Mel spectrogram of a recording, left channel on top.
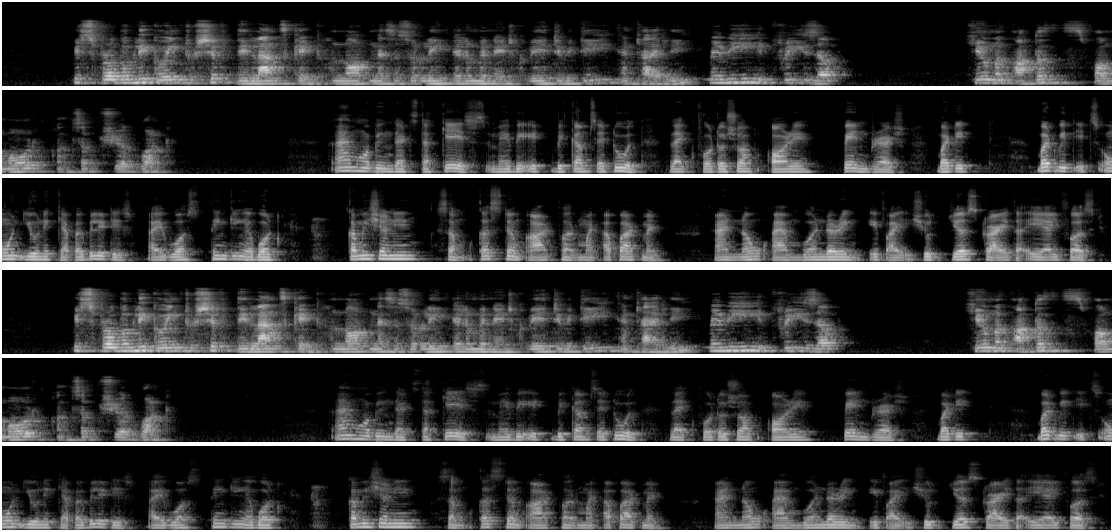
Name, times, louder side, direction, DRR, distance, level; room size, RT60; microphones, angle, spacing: voice 1, 0.7-8.4 9.7-12.8 25.3-25.4, right 1 dB, 25° right, 1.1 m, -22 dB
voice 2, 14.4-17.5 17.8-19.2 19.5-20.1 20.5-20.8 21.5-24.9 25.7-28.8 29.3-33.1, left 3 dB, 40° left, 0.8 m, -22 dB
8.0 x 3.0 x 4.1 m
head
